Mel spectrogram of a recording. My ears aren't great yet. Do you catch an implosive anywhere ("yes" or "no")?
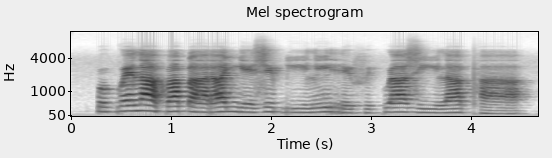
yes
